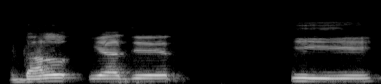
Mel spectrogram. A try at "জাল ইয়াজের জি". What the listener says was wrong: এটা দাল নয়, এটা হলো জাল।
